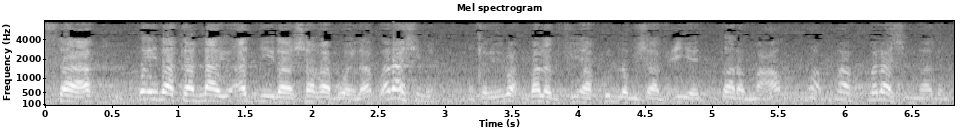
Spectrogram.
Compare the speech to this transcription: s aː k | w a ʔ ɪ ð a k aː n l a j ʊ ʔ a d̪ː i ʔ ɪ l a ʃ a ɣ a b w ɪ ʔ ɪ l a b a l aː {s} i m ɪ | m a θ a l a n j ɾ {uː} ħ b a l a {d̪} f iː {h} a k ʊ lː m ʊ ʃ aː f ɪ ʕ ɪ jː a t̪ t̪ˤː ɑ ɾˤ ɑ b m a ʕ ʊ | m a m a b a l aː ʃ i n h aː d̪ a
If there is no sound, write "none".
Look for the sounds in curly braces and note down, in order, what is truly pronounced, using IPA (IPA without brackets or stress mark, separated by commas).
ʃ, uː, d̪, h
